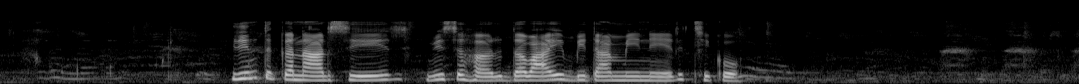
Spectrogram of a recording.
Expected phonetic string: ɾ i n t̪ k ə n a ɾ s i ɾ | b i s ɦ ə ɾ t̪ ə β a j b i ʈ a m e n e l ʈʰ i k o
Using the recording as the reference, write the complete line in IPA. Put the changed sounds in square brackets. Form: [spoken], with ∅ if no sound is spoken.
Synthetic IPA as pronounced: ɾ i n t̪ k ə n a ɾ s i ɾ | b i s ɦ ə ɾ [d̪] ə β a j b i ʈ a m [i] n e [ɾ] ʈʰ i k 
